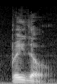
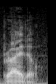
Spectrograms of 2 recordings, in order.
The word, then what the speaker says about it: bridle: 成这个自然发音法 bridle，它不是，所以它这个英文发音不规则。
